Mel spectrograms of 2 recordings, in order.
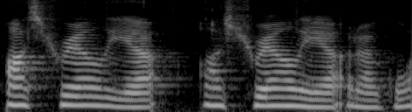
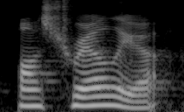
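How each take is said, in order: First: Australia said slowly with 아 start; Australia slowed with an open 아 first vowel; 아 version repeated. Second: Australia said slowly with 어 start; Australia slowed with an 어 first vowel; 어 version repeated. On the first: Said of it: "그렇게도 발음을 한다". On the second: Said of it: "어 소리가 좀 더 나죠". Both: Shown as a demonstration.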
